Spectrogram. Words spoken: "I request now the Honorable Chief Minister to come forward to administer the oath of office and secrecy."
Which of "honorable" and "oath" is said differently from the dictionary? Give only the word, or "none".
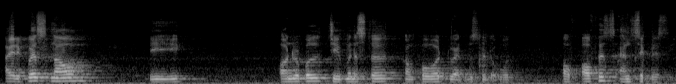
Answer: oath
